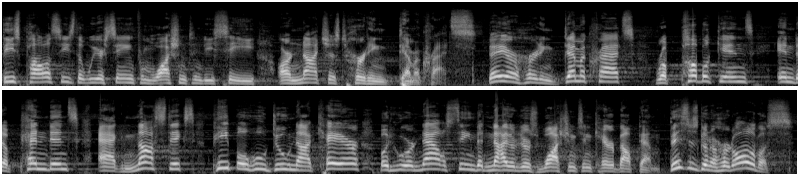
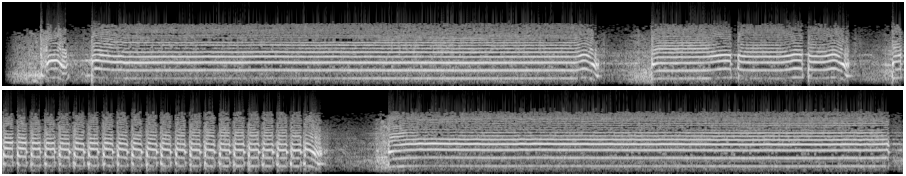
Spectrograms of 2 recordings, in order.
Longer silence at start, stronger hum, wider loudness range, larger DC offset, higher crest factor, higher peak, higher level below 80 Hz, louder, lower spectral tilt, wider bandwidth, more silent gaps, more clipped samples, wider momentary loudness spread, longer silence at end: about the same, 0 s vs 0.05 s; neither; about the same, 3 LU vs 1 LU; neither; first, 18 dB vs 8 dB; about the same, 0 dBFS vs 0 dBFS; first, -42 dBFS vs -60 dBFS; second, -18 LUFS vs -6 LUFS; first, -4 dB/octave vs 0 dB/octave; about the same, 15 kHz vs 16.5 kHz; neither; second, under 0.1% vs 2%; first, 8 LU vs 3 LU; about the same, 0.05 s vs 0 s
